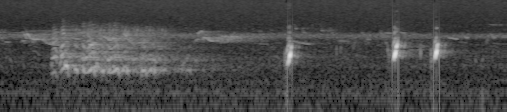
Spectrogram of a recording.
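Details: A wild Merriam's turkey on public land in South Dakota at daybreak gives one rolling, rattling gobble lasting about a second, followed by three sharp, short notes.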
